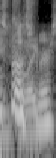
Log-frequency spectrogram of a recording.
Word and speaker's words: Joique: And there's Joik Bell. Oh, that's a good one. I like that. I remember like thinking Joik Bell.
